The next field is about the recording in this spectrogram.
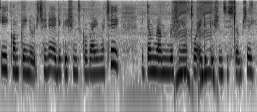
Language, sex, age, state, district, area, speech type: Nepali, female, 18-30, West Bengal, Kalimpong, rural, spontaneous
